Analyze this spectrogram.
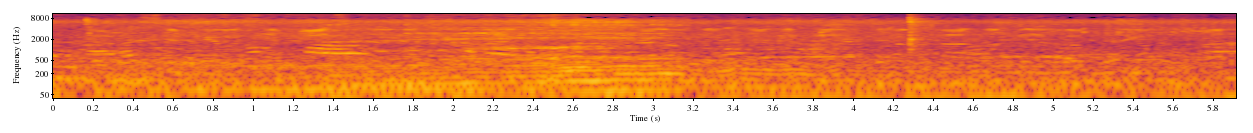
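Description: Meat sizzles and coals crackle on a grill.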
